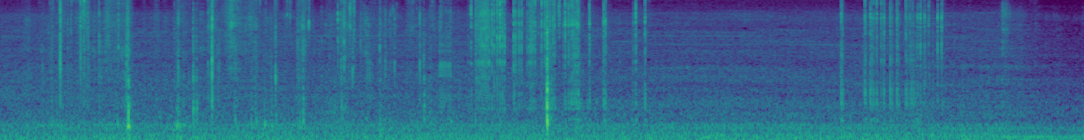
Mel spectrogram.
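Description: A few sharp clicks and short scraping rustles from hands handling plastic parts in a car's engine bay, over a steady low rumble.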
